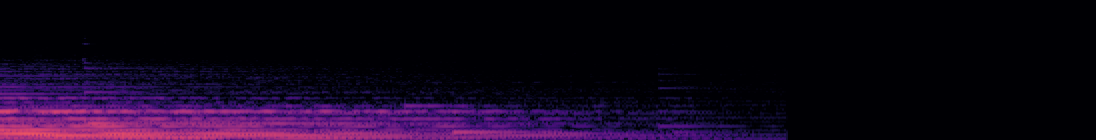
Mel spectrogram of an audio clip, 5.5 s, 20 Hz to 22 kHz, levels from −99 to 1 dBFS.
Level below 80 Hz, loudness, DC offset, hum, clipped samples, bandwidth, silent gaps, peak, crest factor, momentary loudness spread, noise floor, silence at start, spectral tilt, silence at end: -62 dBFS; -44 LUFS; under 0.1%; none; under 0.1%; 4 kHz; none; -28 dBFS; 18 dB; 20 LU; -75 dBFS; 0 s; -10.5 dB/octave; 2.5 s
